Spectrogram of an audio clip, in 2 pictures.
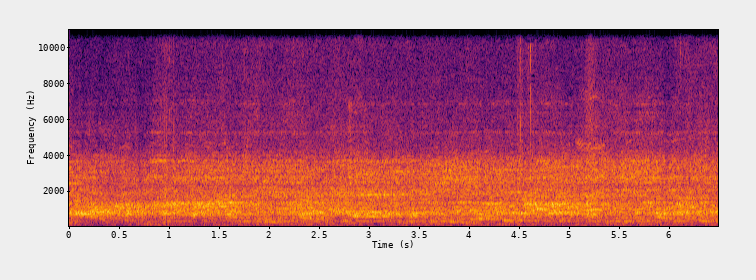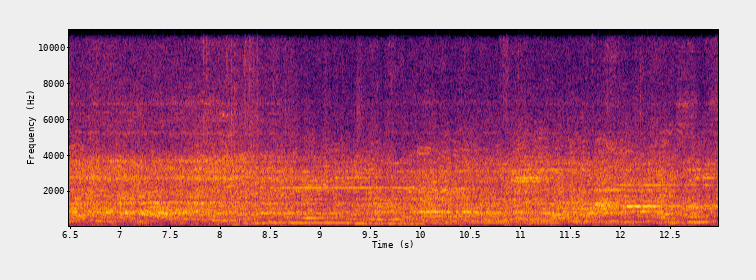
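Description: Recorded dance music with singing, playing steadily under crowd chatter and cheering.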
